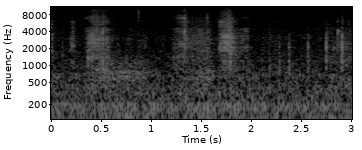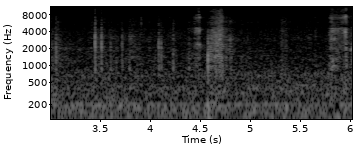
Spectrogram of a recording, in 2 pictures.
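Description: Near silence with a few faint, brief rustles and taps of paper being lined up on a paper trimmer before the cut.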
